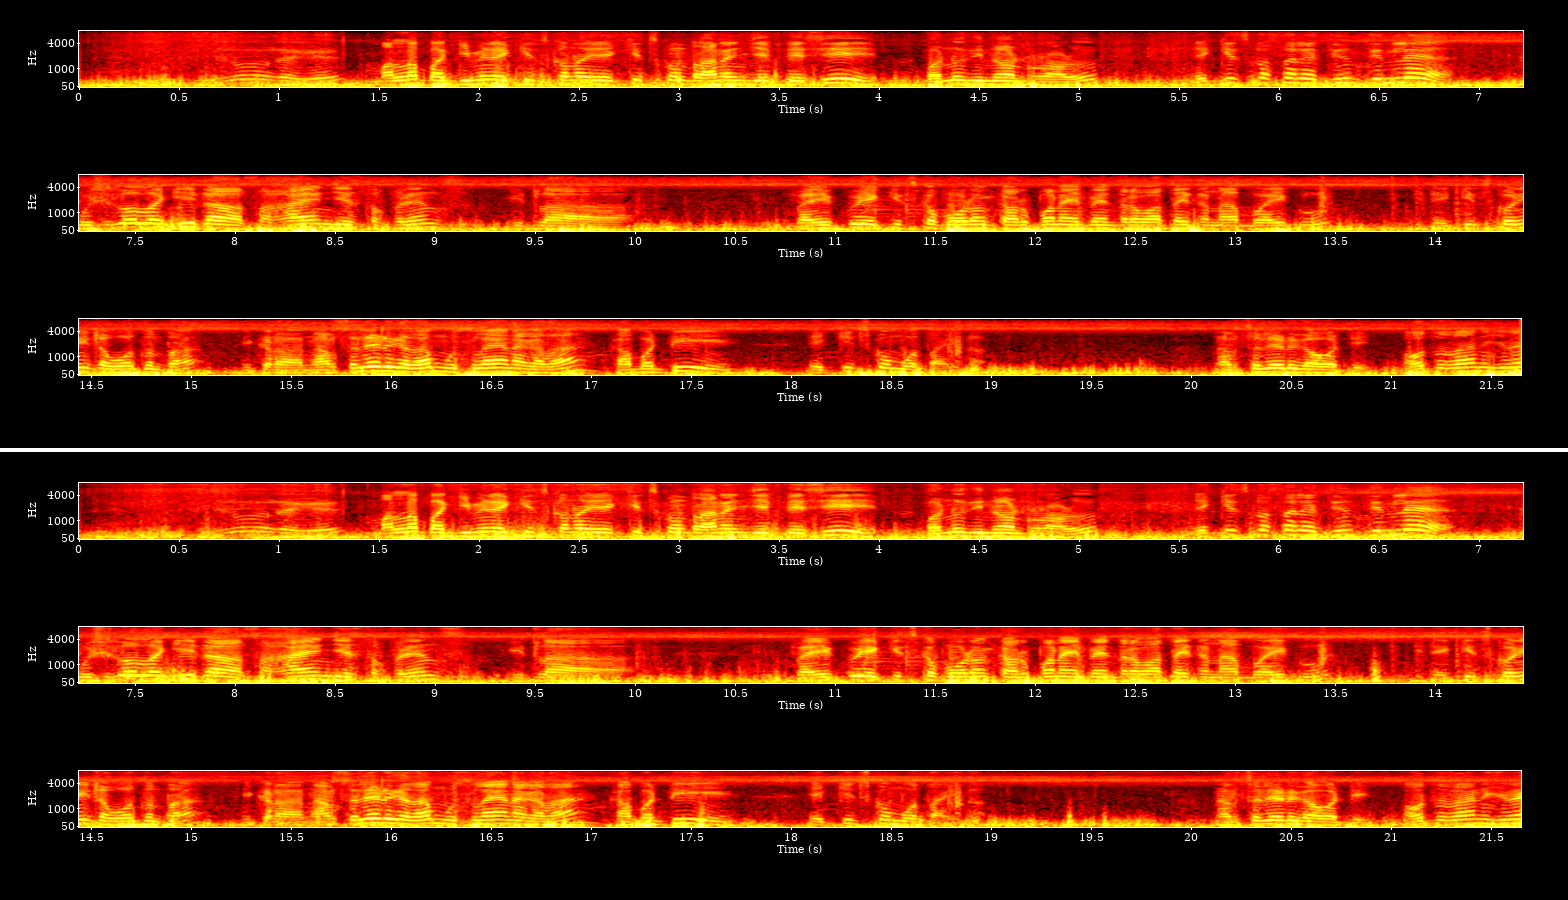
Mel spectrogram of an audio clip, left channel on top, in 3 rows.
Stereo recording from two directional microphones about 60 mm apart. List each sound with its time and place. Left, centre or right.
0.7 s boat: left
1.5 s speech: centre
4.7 s speech: centre
7.3 s speech: centre
10.8 s speech: left
12.8 s speech: centre
14.0 s speech: left
15.4 s speech: left
16.4 s speech: left
18.1 s speech: left
20.1 s speech: left
21.1 s speech: left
